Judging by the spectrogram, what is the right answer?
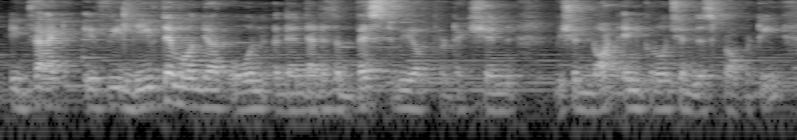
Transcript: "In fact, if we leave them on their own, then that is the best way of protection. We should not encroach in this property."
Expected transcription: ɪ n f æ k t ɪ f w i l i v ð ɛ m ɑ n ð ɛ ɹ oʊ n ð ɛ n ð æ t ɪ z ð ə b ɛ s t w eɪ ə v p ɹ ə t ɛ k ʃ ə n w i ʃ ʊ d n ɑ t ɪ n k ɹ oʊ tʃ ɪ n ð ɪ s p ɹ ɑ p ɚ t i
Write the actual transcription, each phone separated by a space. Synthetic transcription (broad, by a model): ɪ n f æ k t ɪ f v i l i v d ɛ m ɑ n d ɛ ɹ oʊ n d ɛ n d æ t ɪ z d ə b ɛ s t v eɪ ə v p ɹ ə t ɛ k ʃ ə n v i ʃ ʊ d n ɑ t ɪ n k ɹ oʊ tʃ ɪ n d ɪ s p ɹ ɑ p ɚ t i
